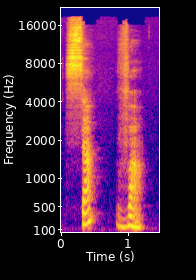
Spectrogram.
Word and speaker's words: ça va: And whenever you see this C with this tail, you would pronounce it as S, ça va.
